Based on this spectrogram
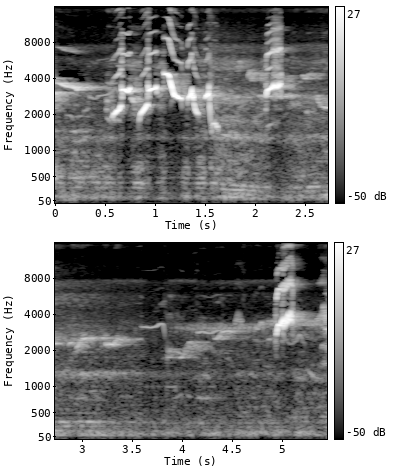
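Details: Oriental magpie-robin stirred up to sing: a quick cluster of sharp, bright whistled notes, then a lone clear whistle, a long quiet stretch with faint background hum, and a final short high phrase.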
